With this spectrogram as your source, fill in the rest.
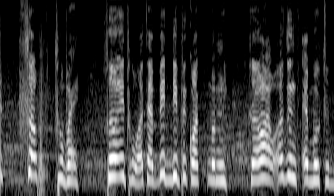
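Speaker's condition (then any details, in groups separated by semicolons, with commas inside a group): Cerebral palsy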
